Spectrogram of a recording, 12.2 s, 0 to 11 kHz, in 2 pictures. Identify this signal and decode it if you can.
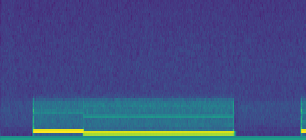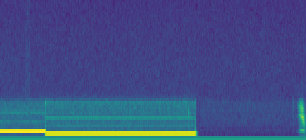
Two-tone page, heard as a one-second tone, then a three-second tone, about 750 then 640 Hz, about 750 then 600 Hz. It is heard from 0.7 to 10.0 s.
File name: Portage 154.385 Paging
